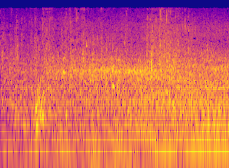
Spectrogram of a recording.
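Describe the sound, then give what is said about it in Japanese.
A boat motor drones steadily over water as the boat moves away from an island in Panama, its low engine hum blending with broad splashing wash and wind noise, fairly loud and continuous with no voices. “ボートの音が遠ざかっていく。”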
